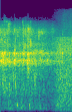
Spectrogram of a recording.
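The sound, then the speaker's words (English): Rough sea water churns and sloshes around a small rowing boat in a hurricane, a steady, dense rush of spray and heavy waves with no voices. “a small parachute that drags underwater to keep his boat stable and pointed into the wind and waves in heavy seas.”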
